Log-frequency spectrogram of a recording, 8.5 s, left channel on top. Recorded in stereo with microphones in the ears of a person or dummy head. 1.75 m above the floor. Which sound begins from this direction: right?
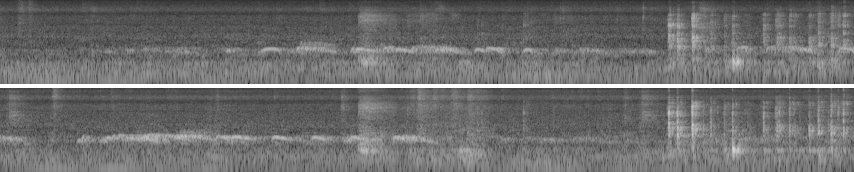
Typing on a keyboard, at 3.6 s.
